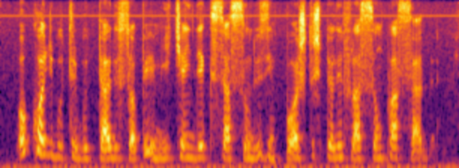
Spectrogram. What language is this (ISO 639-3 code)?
por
